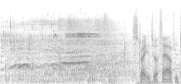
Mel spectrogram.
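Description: A crowd cheers in an echoing hall.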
